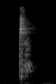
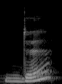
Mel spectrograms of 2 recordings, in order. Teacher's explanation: We have t and d. Again, they are formed in the same place in the mouth, but d uses the vocal cords and is louder.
